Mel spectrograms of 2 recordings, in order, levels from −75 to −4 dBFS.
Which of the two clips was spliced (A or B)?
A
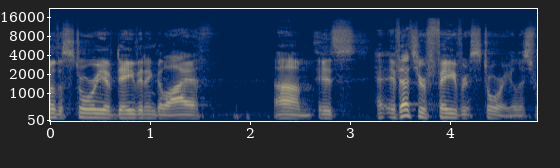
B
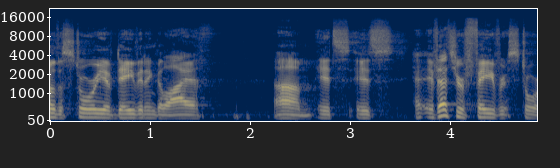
A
